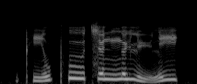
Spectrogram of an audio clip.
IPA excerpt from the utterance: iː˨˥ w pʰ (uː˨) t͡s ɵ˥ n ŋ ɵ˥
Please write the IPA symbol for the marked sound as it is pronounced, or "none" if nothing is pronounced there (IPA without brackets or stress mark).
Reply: uː˥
